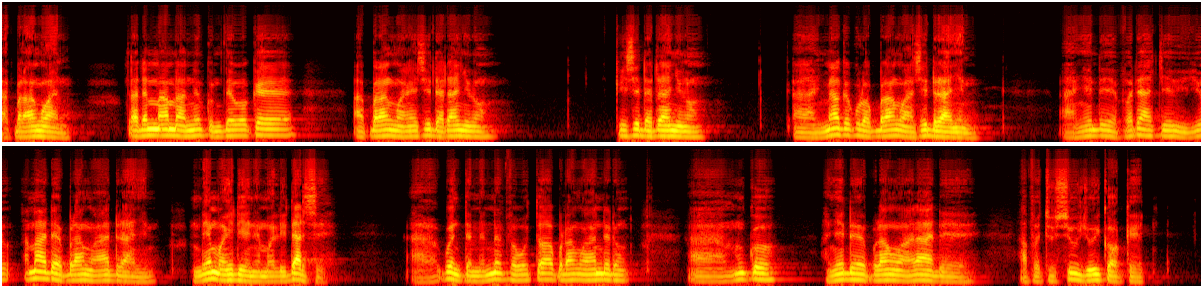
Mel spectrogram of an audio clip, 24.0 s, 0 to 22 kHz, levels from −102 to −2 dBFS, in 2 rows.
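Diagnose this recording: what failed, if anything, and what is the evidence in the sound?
The fault is at the codec stage. Throughout the speech, the sound is rough and grainy. Noise fills in fine detail instead of leaving gaps. The band still extends to 20.4 kHz. This is likely Opus compression in CELT mode, starved at a rate near 24 kbps.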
